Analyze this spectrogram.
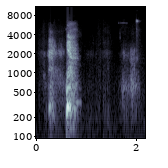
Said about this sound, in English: I'm letting that bitch in. I don't like her anyway. She keeps fucking barking.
